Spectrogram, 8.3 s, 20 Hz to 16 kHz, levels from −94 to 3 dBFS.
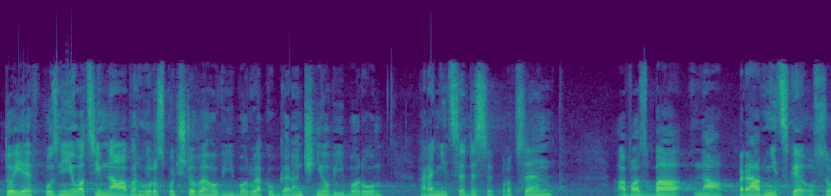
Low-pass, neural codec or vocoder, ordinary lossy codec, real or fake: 10.8 kHz; none; AAC, 48 kbps; real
